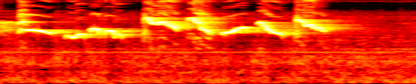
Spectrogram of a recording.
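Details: White-eye song: a rapid run of high, sweet whistled notes that slide up and down, with several bright rising and falling phrases packed into about one and a half seconds, then quiet.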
